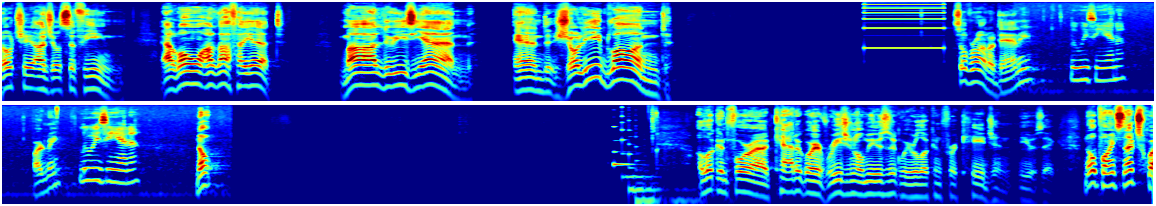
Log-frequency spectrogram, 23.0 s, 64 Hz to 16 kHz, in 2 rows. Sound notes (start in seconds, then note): 17.6 bell chimes, time expires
